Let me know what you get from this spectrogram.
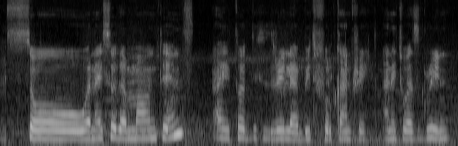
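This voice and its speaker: Young woman, Arabic-English, measured and reflective interviewee. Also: medium pitch, level tone, warm tone, faint music behind, poor audio. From South Sudan. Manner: thoughtful, unhurried, with pauses and fillers. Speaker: street interviewee. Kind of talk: casual interview answers.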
